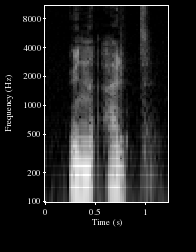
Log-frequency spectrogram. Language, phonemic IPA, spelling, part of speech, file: French, /alt/, halte, noun / interjection / verb, Fr-halte.ogg
- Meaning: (noun) 1. halt, pause, break 2. halting place 3. flag stop, way station; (interjection) halt, stop!; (verb) inflection of halter: first/third-person singular present indicative/subjunctive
